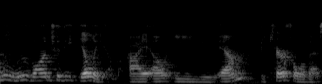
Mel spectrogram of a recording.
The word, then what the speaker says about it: ileum: All right, but anyhow, the ileum is, be careful of that spelling because there's another word in your body pronounced ileum, I-L-I-U-M.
